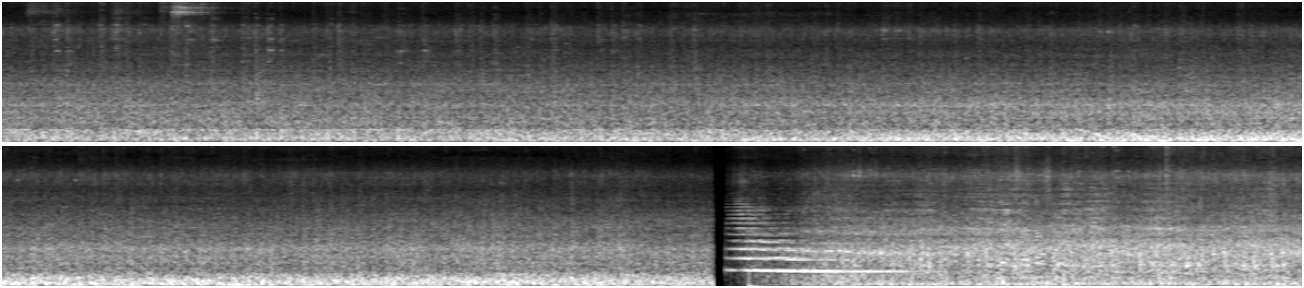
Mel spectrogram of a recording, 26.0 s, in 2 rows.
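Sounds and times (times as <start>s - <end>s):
freight train wheels on rails: 0.0s - 20.1s, 20.9s - 26.0s
train horn long note: 20.2s - 22.4s.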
